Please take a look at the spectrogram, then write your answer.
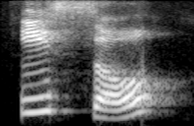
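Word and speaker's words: hizo: two Eos e also notice the H is silent soos now Dar and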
